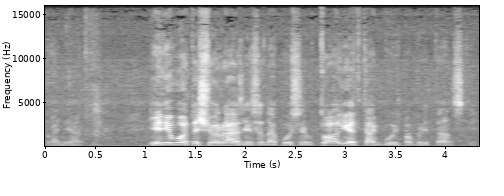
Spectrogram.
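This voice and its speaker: A man's voice: medium pitch, big pitch swings, brisk, slight background noise. An older man from Ukraine hosting chats with strangers on a video call from his home room, talking in a lecturing, provocative way with many hesitations. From Ukraine (Kharkiv). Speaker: chat roulette host. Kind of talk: casual video chat with strangers. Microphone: webcam on video call.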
